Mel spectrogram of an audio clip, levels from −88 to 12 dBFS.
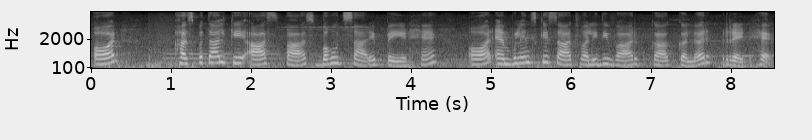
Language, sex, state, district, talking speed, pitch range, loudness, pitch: Hindi, female, Punjab, Kapurthala, 135 wpm, 210-270 Hz, -19 LUFS, 230 Hz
